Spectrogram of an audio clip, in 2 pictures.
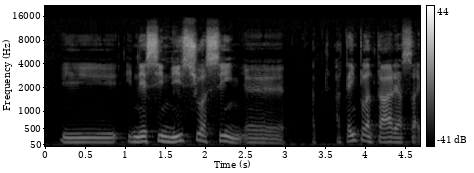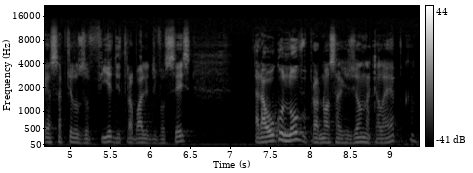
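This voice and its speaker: This is a man with a normal speaking voice. His pitch sits in the medium range. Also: ordinary pitch variation, moderate pace. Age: 60s. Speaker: podcast host, actor and theatre director. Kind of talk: interview conversation.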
